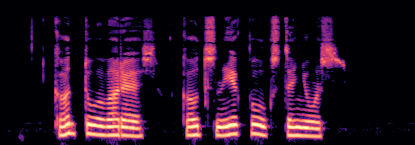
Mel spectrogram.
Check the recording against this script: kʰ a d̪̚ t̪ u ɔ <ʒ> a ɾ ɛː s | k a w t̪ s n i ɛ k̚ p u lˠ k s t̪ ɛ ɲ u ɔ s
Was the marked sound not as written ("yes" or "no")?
yes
